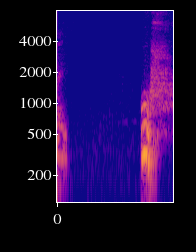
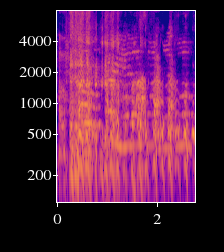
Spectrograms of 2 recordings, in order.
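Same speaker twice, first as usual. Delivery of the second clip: delighted laughing hello, pitched up high; laughing greeting; 7 semitones higher, 7 dB louder, much slower than usual. Real, not acted. Greeting an old friend on the video call, laughing. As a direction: greet him through a laugh.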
